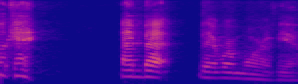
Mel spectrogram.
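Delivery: breathless, panting. Voicing a character who just came running up: out of breath. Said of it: "She is a little out of breath".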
